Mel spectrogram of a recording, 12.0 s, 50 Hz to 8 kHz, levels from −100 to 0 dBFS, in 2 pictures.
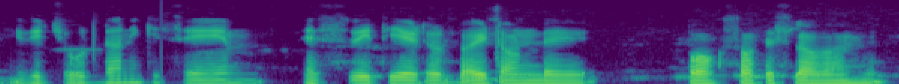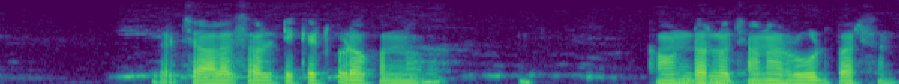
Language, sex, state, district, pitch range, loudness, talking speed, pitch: Telugu, male, Andhra Pradesh, Anantapur, 105-140 Hz, -24 LUFS, 115 wpm, 110 Hz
